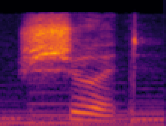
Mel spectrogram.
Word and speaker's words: should: Should. Note the L in should is silent. Should.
